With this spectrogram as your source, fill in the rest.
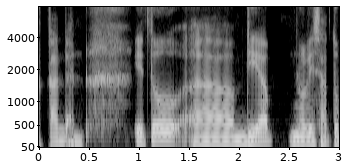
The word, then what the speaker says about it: Kagan: Noah Kegen ya. Tapi bacanya Noah Kagan itu ee dia nulis satu buku gimana caranya lu bikin sebuah bisnis over the weekend.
